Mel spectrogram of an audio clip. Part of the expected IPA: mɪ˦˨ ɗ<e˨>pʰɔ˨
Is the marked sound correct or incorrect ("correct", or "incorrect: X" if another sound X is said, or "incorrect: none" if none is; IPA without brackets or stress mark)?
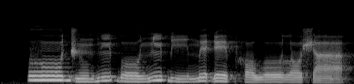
incorrect: e˦˨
